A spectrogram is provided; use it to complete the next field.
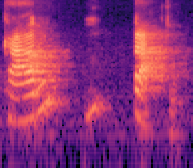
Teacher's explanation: expressão R fraco e r forte o que é R fraco é o r que ocorre entre vogais também chamado de tep violar em palavras como caro e prato ele é considerado fraco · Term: tepe alveolar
